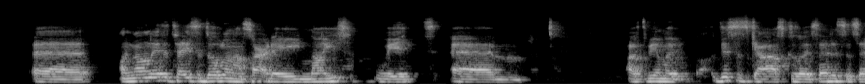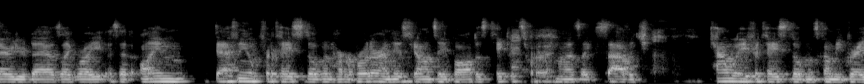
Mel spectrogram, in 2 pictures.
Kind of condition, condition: link, video call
